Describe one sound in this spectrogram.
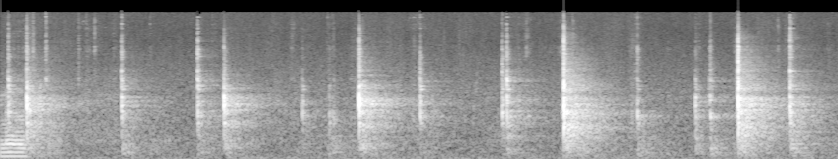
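A metal hammer strikes steel with sharp, ringing clangs at a steady pace.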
